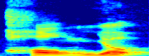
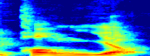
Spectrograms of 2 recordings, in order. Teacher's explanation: we use the third tone to replace the neutral tone · Shown in: second take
